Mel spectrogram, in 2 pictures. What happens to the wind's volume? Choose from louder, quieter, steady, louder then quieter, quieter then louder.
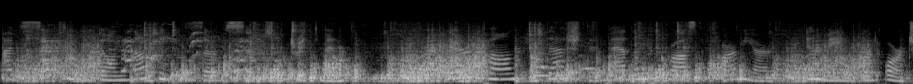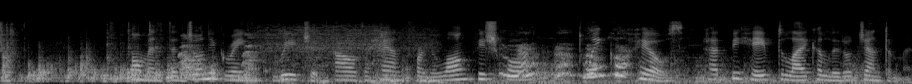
quieter.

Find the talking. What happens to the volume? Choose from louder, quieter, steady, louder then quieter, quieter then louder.
steady.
